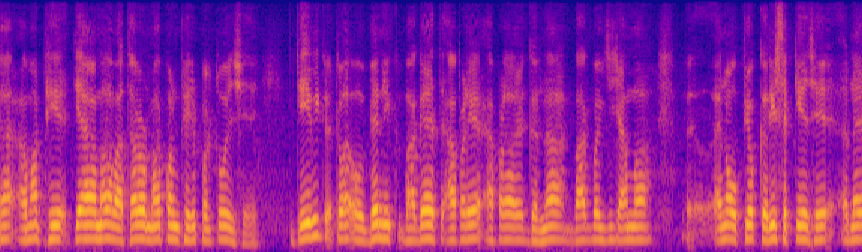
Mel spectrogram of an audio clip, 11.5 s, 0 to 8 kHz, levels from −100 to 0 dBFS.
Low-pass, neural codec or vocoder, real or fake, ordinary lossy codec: none; codec, 16 kHz, 0.8 kbps, ZipCodec; fake; none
